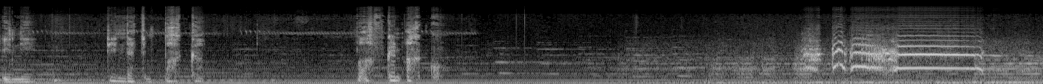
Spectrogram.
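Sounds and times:
speech: 1.1 - 1.7, 3.6 - 4.5
rooster crowing at dawn: 8.0 - 10.1.

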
